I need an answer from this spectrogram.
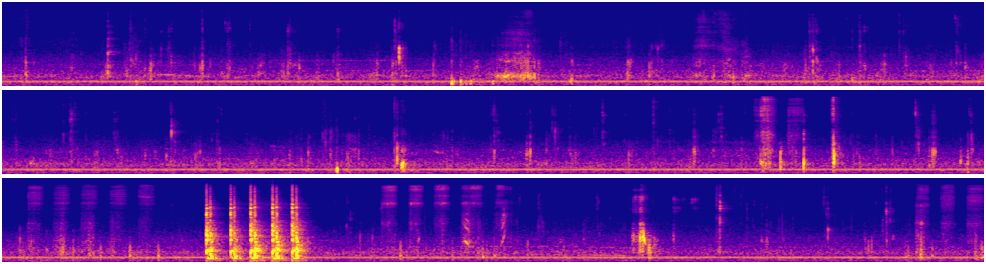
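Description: Close-miked chewing, biting and wet lip-smacking as a person eats curried mutton and chicken by hand, with scattered mouth clicks and a quick run of loud wet mouth sounds about two-thirds of the way through. A steady low hum runs underneath.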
